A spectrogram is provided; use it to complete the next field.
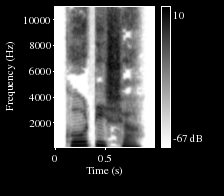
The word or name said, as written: ಕೆಟ್ಟಾಶೆ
